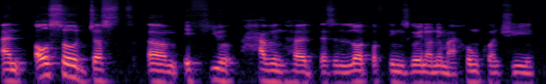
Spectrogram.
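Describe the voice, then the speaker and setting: A man's voice: lowish voice, fairly even intonation, normal speed. A man from Nigeria giving a casual keynote on a video call, loose and full of fillers. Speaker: keynote speaker. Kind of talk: online conference talk.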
